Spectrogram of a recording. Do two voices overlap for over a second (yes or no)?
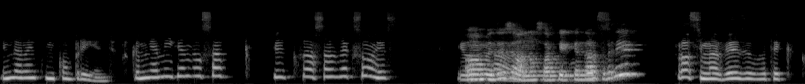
yes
